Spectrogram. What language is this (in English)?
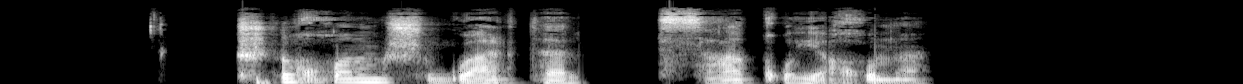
Kabardian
